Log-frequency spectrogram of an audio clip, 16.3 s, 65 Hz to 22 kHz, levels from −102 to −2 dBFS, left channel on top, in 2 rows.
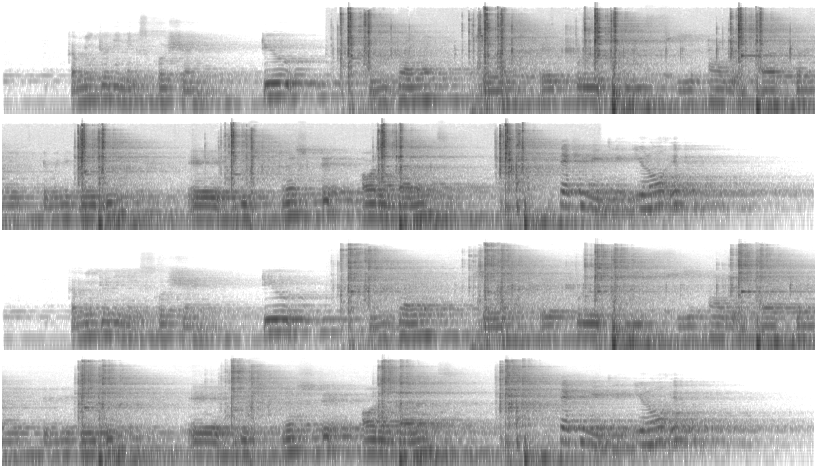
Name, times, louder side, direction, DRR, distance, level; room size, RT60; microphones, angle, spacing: voice 1, 0.7-2.0 2.6-3.0 3.6-4.3 4.7-9.7 10.0-12.6, left 1 dB, 40° left, -1 dB, 1.9 m, -44 dB
sound 1, 3.3-4.1 4.6-5.1 5.6-6.3 6.6-6.8 7.1-7.9 8.8-9.4 10.1-10.7 11.8-12.2 13.0-13.5, left 9 dB, 60° left, 1.3 m, -33 dB
voice 2, 13.6-14.9, left 1 dB, 15° left, -1 dB, 3.2 m, -43 dB
29.5 x 29.0 x 4.7 m, 2.9 s
head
